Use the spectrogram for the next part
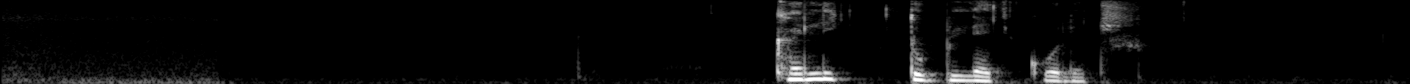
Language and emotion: Russian, angry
